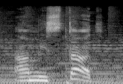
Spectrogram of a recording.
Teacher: el acento que está en la última sílaba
